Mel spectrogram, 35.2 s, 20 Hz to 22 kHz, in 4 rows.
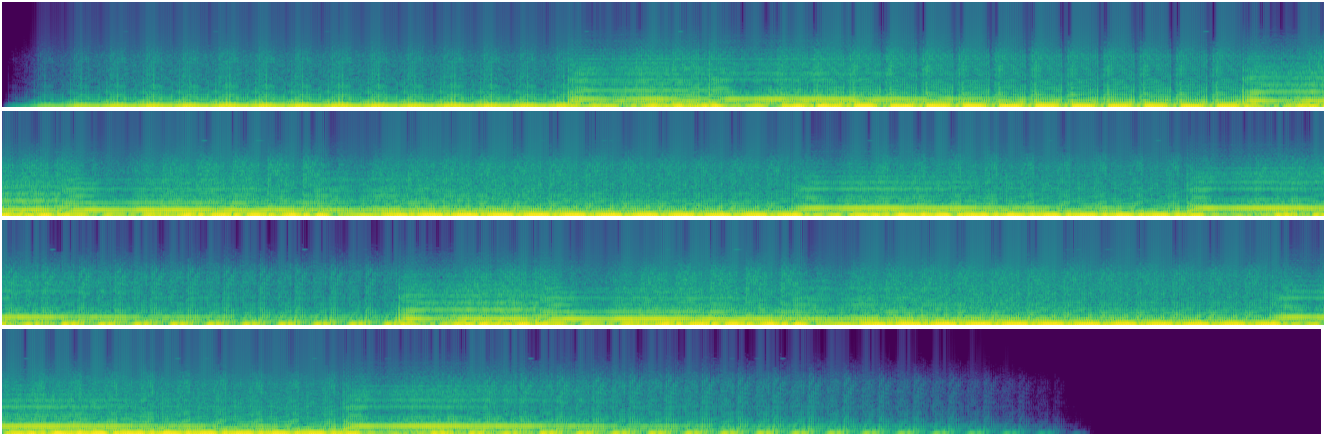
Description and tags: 05 Ambience Low Pitch Notes
ambient, low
